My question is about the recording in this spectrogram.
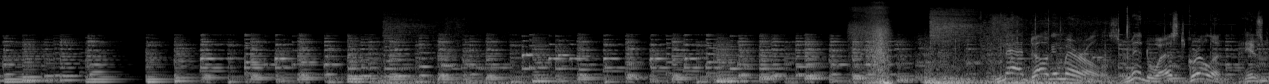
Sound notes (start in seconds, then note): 0.2 ragtime music; 3.8 sizzling sound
